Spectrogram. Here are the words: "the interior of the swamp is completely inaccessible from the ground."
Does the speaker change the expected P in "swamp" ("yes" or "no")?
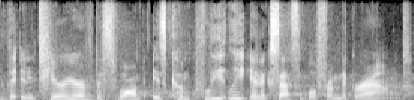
no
